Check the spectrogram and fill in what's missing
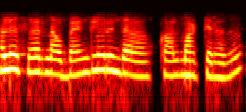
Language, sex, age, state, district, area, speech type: Kannada, female, 18-30, Karnataka, Bellary, urban, conversation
